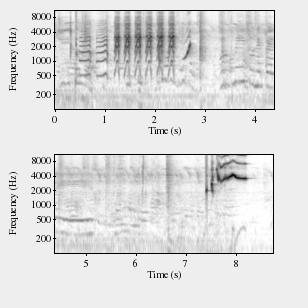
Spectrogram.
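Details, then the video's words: Talking myna imitating human speech, coughs and laughter: a fast run of about seven evenly spaced harmonic syllables, then softer murmured speech-like sounds and a final loud, sharp rising whistle. "Jalak bisa Batuk, Ketawa, Bicara"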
